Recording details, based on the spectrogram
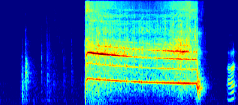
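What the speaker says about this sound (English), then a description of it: "And I've got my air drill." Pneumatic air drill driving screws into boards, a sustained high whirring tone with a slight falling pitch for about two seconds, loud and close, with brief faint voice fragments before and after.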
